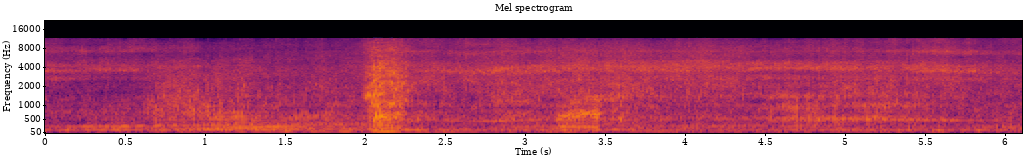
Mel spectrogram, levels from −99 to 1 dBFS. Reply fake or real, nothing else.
fake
